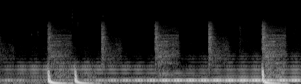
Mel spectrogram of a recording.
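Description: The instrumental intro of a song from 2026: a steady low droning tone with heavy, booming kick-drum thumps and bright, hissing percussive hits landing in a loose rhythm, loud, with no voices.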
